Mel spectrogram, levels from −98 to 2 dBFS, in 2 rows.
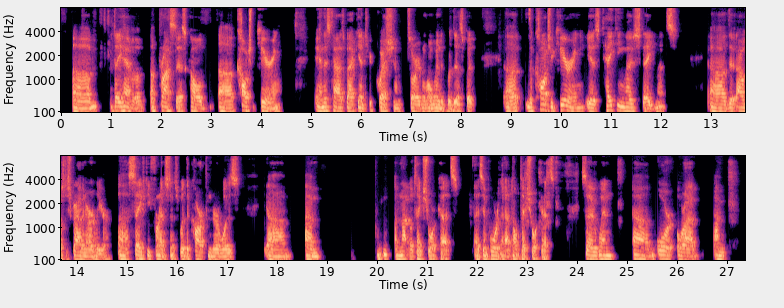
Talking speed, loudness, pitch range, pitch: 150 wpm, -14 LUFS, 100-115 Hz, 105 Hz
